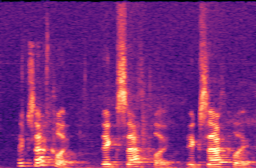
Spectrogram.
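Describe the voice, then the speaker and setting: There is audible room echo and noticeable background noise. Through it, a woman speaks at a medium pitch. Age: 60s. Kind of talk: casual chat.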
